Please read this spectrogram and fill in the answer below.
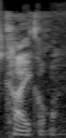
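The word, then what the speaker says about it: Keuchel: Dallas kyel and I did find the correct pronunciation it is Dallas kyel yeah someone walked up to me and was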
